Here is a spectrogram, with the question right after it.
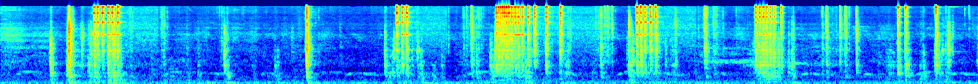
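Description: Ratchet clicking in short repeated bursts while tightening the wishbone (control arm) bolts on a car during a suspension replacement, close and fairly loud, with bits of mechanical clatter and no talk.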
